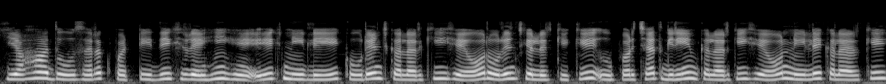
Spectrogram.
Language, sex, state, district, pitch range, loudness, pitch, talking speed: Hindi, female, Himachal Pradesh, Shimla, 225-260 Hz, -14 LUFS, 235 Hz, 195 wpm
